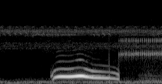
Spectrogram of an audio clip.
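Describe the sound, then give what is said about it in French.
A Eurasian eagle-owl gives a single deep, drawn-out hoot, fairly loud, against a steady high-pitched insect-like whine and a faint low rumble in the night background. “Il est avec une longue vue et il essaye de voir un hibou grand-duc.”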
